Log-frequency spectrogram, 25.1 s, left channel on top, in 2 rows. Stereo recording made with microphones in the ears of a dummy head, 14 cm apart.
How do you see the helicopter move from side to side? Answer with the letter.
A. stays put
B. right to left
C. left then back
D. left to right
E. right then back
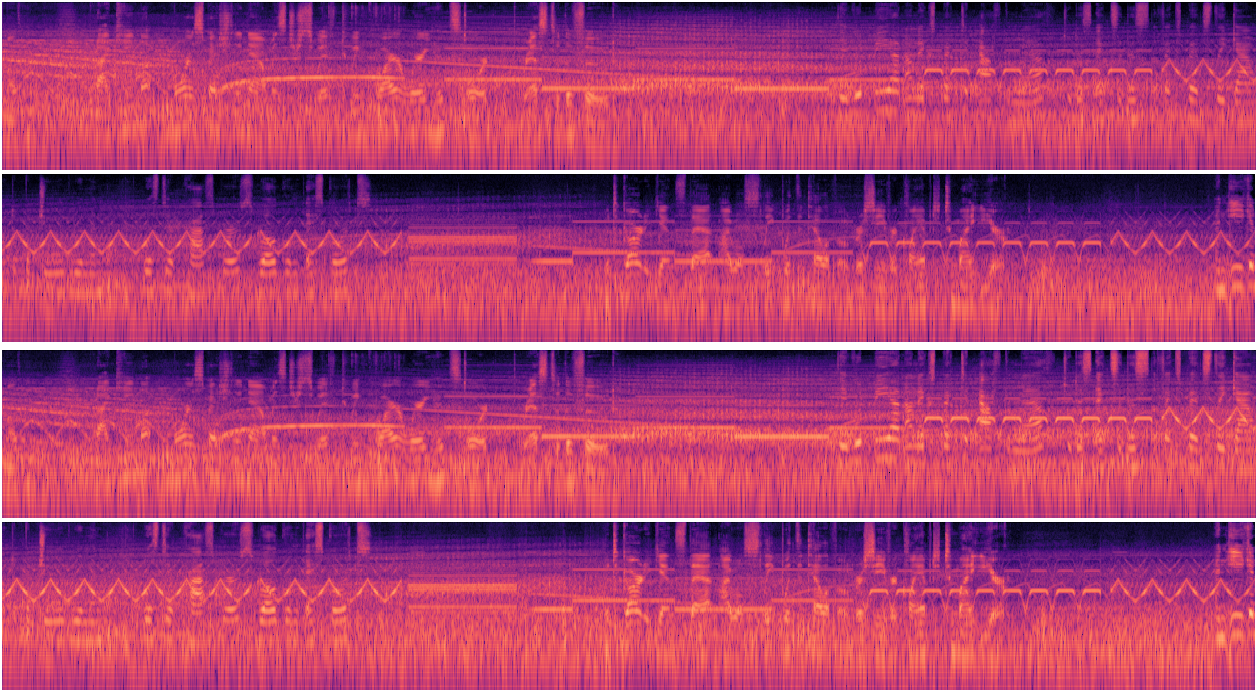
D.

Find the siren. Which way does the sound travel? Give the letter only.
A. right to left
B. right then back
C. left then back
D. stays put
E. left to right
E.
